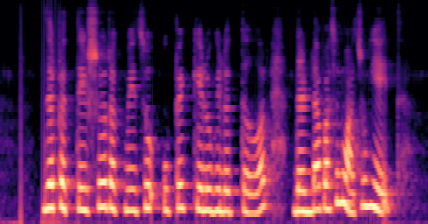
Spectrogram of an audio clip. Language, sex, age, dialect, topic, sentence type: Marathi, female, 18-24, Southern Konkan, banking, statement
